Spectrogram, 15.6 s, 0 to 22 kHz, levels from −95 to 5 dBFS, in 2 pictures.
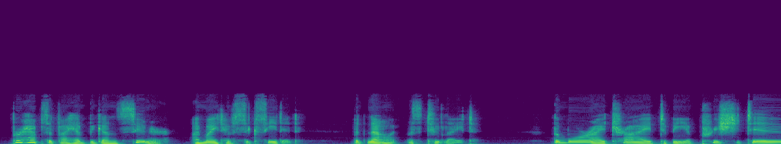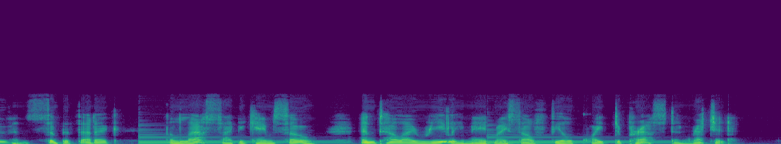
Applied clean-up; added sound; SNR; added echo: neural separator model SepFormer DNS4.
